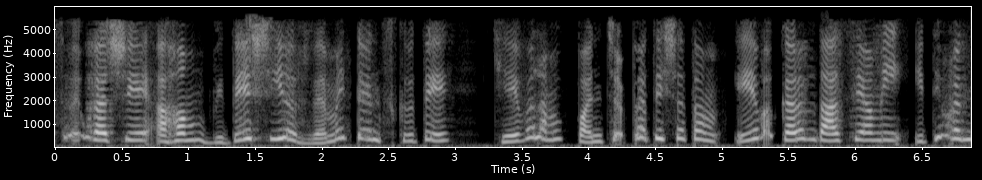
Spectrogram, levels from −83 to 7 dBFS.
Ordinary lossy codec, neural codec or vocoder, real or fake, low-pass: AAC, 32 kbps; autoencoder, 22.05 kHz, a latent of 192 numbers a frame, VITS, trained on many speakers; fake; 5.4 kHz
